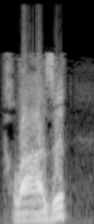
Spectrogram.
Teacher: the S is pronounced as a zed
